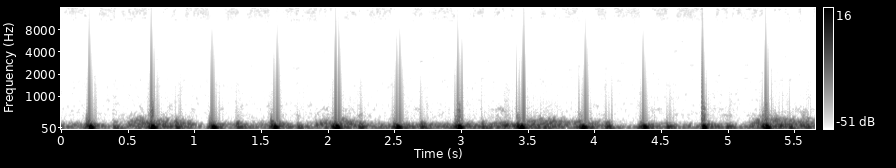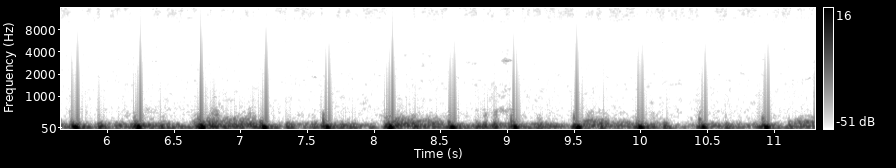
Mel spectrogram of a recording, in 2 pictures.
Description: Listen to my heart as it it pounding from inside my chest.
